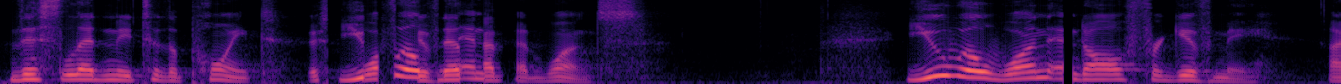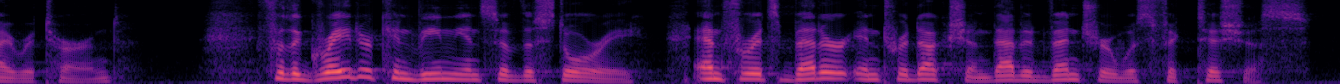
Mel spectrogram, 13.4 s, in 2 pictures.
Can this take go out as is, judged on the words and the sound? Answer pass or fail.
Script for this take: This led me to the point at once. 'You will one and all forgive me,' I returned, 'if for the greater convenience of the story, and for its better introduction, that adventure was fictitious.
fail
